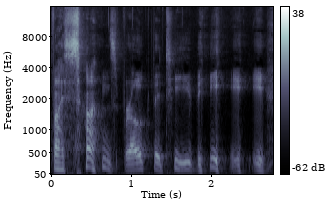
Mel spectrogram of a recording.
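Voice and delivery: slow, giggling mimic; laughing through words. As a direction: giggle through the line like her. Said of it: "if she goes".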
